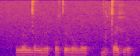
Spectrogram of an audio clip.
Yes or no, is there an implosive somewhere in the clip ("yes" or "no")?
no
